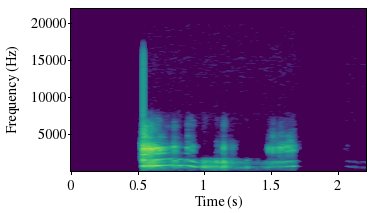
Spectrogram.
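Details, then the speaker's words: Teaching example of a wheeze (sibilancia), from small-calibre bronchi and heard in both phases of breathing: brief high-pitched whistling, musical breath sound like a bird's whistle. "van a ser comparables al silbido o al pillar de pájaros y este al igual que el ruido anterior son de fácil identificación se van a originar en bronquios de pequeño calibre y se oyen en dos tiempos de los dos tiempos de la respiración"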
